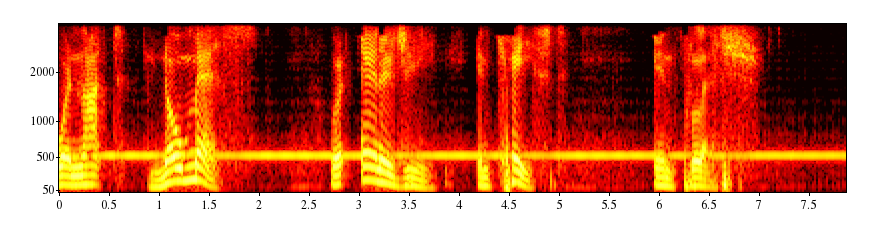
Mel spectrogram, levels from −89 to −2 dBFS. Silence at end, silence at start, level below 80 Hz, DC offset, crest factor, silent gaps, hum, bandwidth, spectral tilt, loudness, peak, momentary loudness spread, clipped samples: 0 s; 0 s; -42 dBFS; under 0.1%; 18 dB; none; none; 4 kHz; -11 dB/octave; -18 LUFS; 0 dBFS; 15 LU; under 0.1%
